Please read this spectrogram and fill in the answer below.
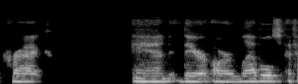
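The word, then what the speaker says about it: craic: Uh it's pronounced like crack.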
